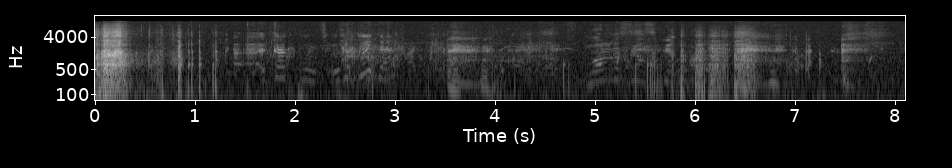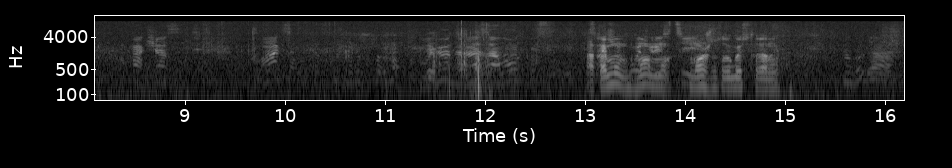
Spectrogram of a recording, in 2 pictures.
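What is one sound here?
Young men and women talk and call out nearby outdoors.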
